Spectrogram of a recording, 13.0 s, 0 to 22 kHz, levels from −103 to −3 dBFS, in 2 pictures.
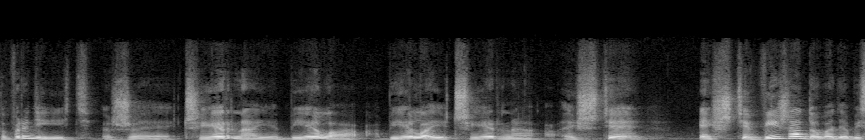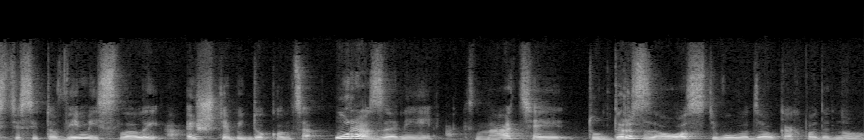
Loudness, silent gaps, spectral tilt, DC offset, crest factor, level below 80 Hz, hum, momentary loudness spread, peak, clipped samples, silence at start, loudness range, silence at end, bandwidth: -24 LUFS; none; -5 dB/octave; under 0.1%; 18 dB; -72 dBFS; none; 12 LU; -6 dBFS; under 0.1%; 0 s; 2 LU; 0 s; 15.5 kHz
